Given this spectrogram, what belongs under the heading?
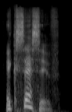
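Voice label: "excessive", British English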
